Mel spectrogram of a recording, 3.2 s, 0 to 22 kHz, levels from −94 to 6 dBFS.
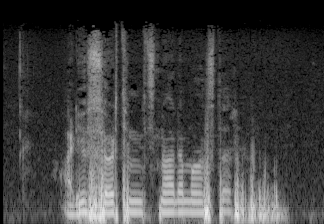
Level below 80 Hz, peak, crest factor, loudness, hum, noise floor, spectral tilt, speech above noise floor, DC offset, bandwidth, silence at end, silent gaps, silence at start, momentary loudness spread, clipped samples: -30 dBFS; 0 dBFS; 16 dB; -16 LUFS; none; -48 dBFS; -6.5 dB/octave; 34 dB; under 0.1%; 14 kHz; 0.4 s; none; 0.65 s; 12 LU; under 0.1%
